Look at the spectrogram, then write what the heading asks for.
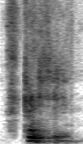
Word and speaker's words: phishing: It's like going out and real fishing, except it's spelled PHSING, fishing.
